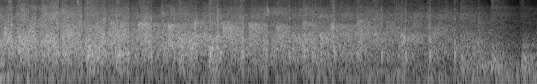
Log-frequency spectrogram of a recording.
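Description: Loud, close applause fills a church during a Sunday worship service, the congregation clapping together in a dense burst that slowly thins and fades toward the end.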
